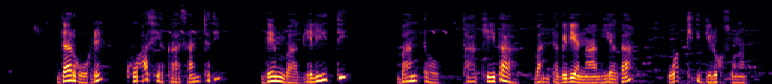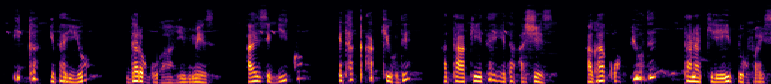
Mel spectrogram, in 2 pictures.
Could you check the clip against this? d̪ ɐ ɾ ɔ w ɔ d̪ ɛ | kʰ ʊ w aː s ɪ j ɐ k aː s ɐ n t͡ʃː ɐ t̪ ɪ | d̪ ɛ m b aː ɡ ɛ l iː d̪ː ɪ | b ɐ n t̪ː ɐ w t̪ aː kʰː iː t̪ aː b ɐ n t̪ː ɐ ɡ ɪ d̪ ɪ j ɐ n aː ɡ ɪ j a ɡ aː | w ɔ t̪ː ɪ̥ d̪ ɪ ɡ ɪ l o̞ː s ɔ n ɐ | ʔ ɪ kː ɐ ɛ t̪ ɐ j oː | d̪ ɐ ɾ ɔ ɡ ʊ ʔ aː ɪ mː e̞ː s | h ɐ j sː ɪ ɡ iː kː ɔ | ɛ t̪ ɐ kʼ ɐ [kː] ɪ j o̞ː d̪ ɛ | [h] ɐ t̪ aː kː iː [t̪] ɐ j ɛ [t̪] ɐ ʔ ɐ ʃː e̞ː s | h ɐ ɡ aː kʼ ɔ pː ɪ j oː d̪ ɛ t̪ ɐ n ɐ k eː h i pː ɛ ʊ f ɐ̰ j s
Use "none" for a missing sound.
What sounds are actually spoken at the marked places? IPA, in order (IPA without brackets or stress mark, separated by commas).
kː, h, t̪, t̪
